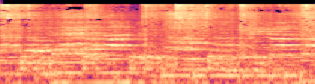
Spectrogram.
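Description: Yamaha stage keyboard playing a worship song in slow, held chords, with a choir-like sound over it.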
